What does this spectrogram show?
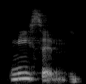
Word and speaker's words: Nissan: He pronounces Nissan like three different ways in the movie. He pronounces really it, yeah. In like one of the first well. ways he pronounces it, he calls it Nissan, and then Nisa, he oh. and then he settles into Neeson. Nissan is the way that a lot of British people tend to pronounce.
